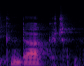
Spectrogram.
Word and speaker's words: conduct: So we have the verb to conduct is stressed on duct.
